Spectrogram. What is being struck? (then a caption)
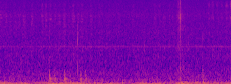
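Plastic stylus tip on a glass tablet touchscreen. A plastic Apple Pencil tip, held in the fingers, dabs and taps on the glass touchscreen of a large iPad while painting spots. Soft, dry, quiet ticks and light scratchy dabs sit over a steady low hum, with a couple of slightly sharper, brighter taps near the end.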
